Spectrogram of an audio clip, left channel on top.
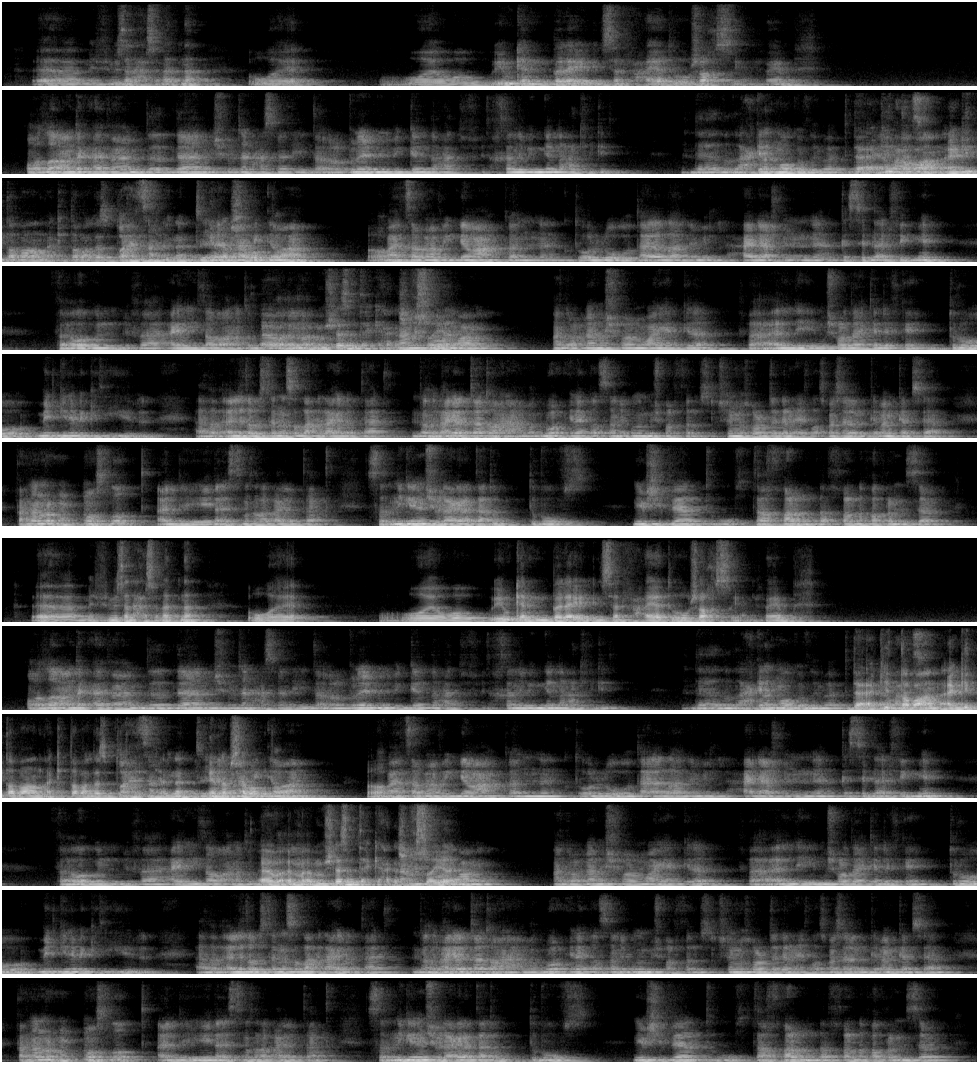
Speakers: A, on the right; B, on the left.
A: آه، من- في ميزان حسناتنا و... و... و- ويمكن بلاء الإنسان في حياته شخص يعني فاهم
B: والله عندك حاجة فعلا ده, ده مش في ميزان حسناتي ده ربنا يرميني بيك جنة حتف يدخلني بيك جنة حتف كده ده, ده هحكي لك موقف دلوقتي
A: ده
B: يعني
A: أكيد
B: واحد
A: طبعا
B: صاحبي
A: أكيد طبعا أكيد طبعا لازم تدخل
B: واحد صاحبي
A: الجنة
B: كنت
A: الجنة
B: معاه
A: بسببه
B: في الجامعة
A: طبعا اه
B: واحد صاحبي معاه في الجامعة كان كنت بقول له تعالى يلا هنعمل حاجة عشان هتكسبنا ألف جنيه فهو بيقول فالحاجة دي طبعا هتبقى
A: آه، م- مش لازم تحكي
B: محتاجة
A: حاجة شخصية
B: مشوار
A: يعني
B: معين هنروح لها مشوار معين كده فقال لي المشوار ده هيكلف كام قلت له 100 جنيه بالكتير آه، قال لي طب استنى اصلح العجله بتاعتي لو العجله بتاعته عم نروح هناك اصلا يكون المشوار خلص عشان المشوار ده كان هيخلص مثلا كمان كام ساعه فاحنا هنروح مواصلات قال لي لا استنى اصلح العجله بتاعتي ص- نيجي نمشي بالعجله بتاعته تبوظ نمشي بيها تبوظ تأخرنا تأخرنا فترة من الزمن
